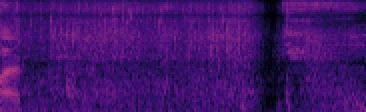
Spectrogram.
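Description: Waves slosh at the water's surface.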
